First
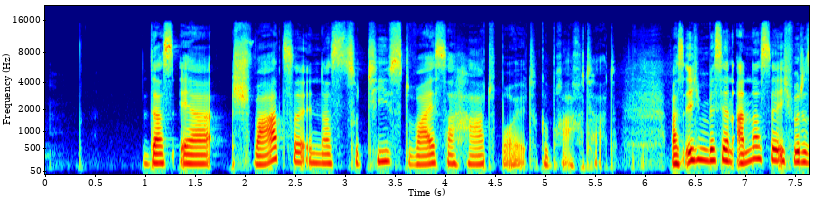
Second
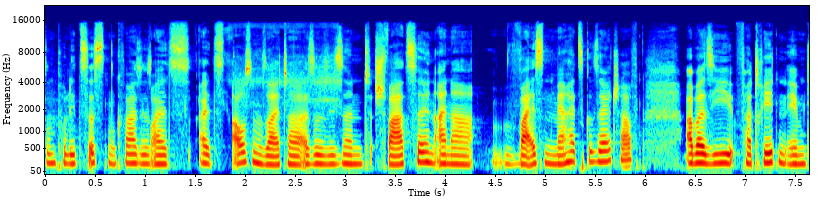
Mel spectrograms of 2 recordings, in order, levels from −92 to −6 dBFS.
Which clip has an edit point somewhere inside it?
second; 3 cuts; at 1.0 s, 1.9 s, 3.3 s

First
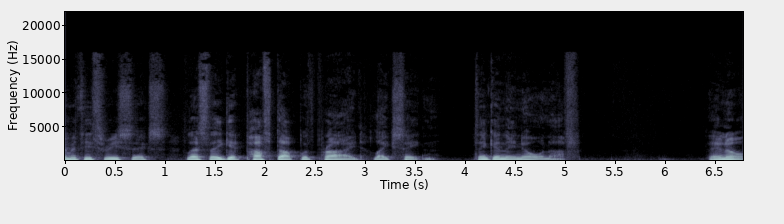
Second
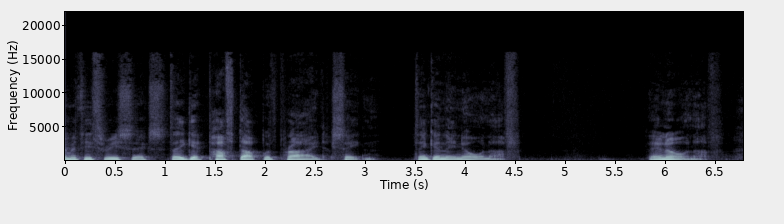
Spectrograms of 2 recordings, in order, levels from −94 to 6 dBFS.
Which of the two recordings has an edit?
second; 2 cuts; at 1.1 s, 2.7 s

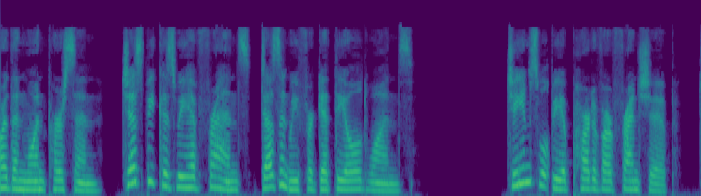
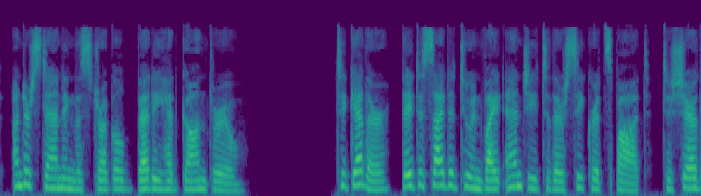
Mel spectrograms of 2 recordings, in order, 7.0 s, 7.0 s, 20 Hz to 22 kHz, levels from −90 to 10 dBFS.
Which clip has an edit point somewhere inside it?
first; 4 cuts; at 1.1 s, 2.0 s, 2.9 s, 5.5 s

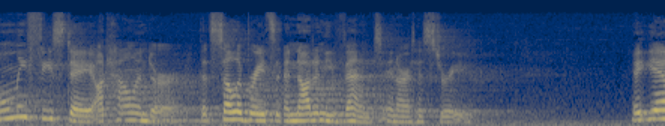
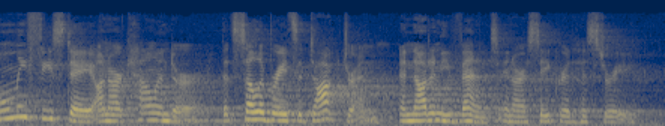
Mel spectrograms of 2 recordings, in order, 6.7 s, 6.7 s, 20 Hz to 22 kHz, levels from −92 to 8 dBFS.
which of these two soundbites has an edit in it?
first; 3 cuts; at 1.0 s, 2.8 s, 4.1 s

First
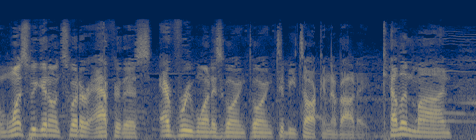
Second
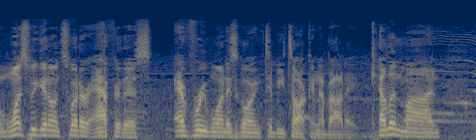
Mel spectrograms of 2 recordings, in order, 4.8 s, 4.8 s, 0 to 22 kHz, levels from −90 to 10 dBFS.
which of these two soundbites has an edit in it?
first; 2 cuts; at 1.5 s, 2.5 s

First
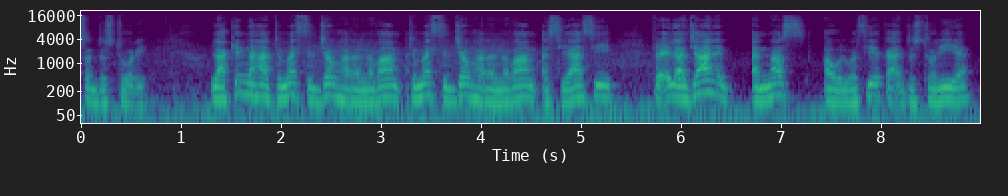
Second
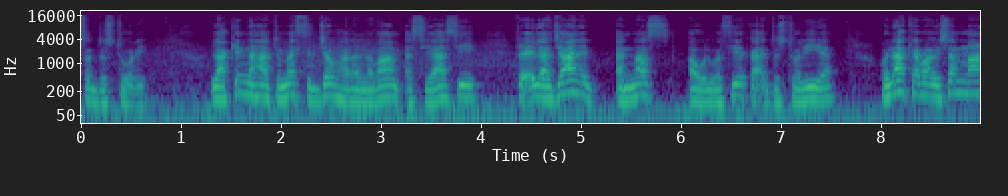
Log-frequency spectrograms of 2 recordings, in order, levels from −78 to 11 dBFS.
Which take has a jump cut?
first; 1 cut; at 3.2 s

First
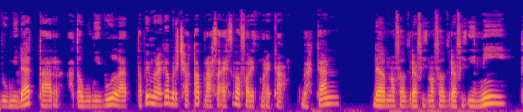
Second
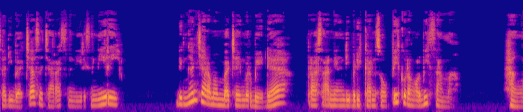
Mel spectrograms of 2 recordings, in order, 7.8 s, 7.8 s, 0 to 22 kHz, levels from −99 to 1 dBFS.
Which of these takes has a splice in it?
first; 5 cuts; at 2.0 s, 3.0 s, 3.5 s, 4.4 s, 6.4 s

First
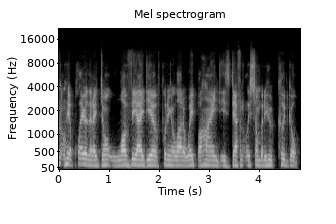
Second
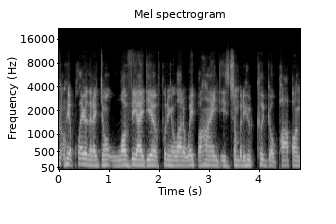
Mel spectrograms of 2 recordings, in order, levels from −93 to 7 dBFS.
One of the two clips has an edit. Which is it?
second; 1 cut; at 3.4 s

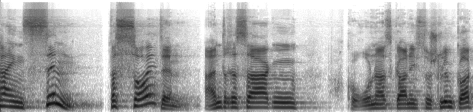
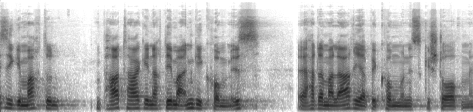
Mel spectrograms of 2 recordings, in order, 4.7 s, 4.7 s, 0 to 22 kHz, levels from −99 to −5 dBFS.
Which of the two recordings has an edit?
first; 3 cuts; at 1.0 s, 1.6 s, 2.0 s

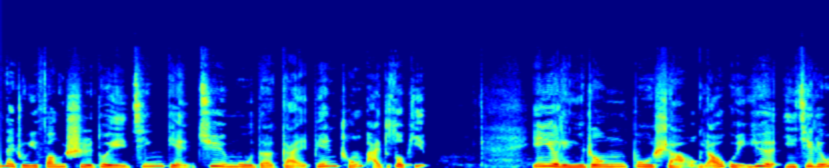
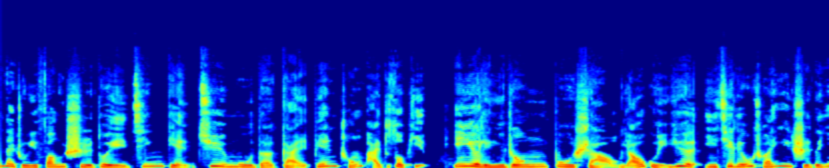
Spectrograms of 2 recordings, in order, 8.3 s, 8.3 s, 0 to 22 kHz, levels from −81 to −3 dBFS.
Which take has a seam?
second; 1 cut; at 4.4 s

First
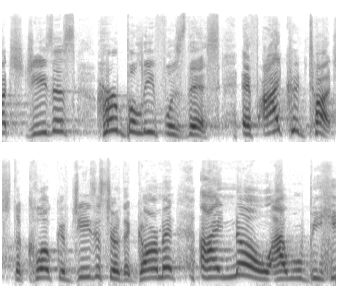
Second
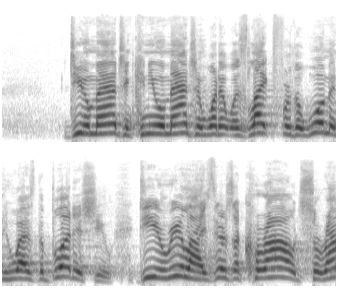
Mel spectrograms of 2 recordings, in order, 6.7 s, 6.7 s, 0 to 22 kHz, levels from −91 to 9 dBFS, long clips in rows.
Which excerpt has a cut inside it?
first; 1 cut; at 3.0 s

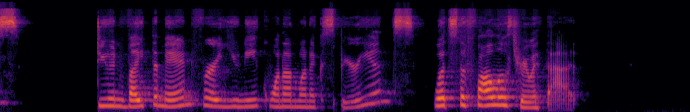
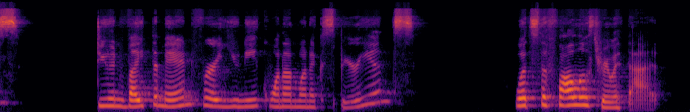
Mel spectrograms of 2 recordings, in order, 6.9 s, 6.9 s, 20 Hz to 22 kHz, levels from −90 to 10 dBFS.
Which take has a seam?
first; 1 cut; at 4.2 s

